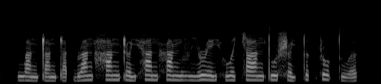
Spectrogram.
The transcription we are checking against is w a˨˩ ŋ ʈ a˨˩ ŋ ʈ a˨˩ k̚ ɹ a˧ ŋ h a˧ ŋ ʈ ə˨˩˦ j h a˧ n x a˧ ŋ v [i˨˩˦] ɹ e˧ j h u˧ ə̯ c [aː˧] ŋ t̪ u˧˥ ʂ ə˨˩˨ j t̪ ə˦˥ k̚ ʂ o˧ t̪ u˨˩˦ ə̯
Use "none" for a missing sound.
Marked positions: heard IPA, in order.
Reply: i˨˩˦, aː˧

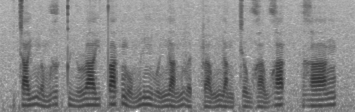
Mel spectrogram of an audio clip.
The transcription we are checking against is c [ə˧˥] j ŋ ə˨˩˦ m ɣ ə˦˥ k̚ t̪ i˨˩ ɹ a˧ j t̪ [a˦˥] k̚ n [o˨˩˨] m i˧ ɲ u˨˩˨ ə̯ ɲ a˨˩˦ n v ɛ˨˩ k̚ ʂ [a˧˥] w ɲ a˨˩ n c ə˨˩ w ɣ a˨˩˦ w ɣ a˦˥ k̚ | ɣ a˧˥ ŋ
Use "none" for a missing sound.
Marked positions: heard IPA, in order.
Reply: a˧˥, a˦˥, o˨˩˨, a˨˩˦

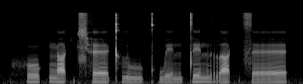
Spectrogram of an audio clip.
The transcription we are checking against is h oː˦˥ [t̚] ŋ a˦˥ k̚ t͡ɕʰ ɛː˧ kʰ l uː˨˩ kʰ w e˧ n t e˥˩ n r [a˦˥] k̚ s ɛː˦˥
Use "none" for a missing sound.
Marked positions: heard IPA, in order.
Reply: k̚, a˦˥

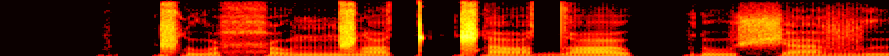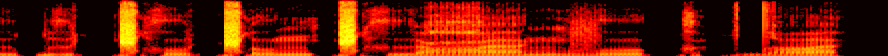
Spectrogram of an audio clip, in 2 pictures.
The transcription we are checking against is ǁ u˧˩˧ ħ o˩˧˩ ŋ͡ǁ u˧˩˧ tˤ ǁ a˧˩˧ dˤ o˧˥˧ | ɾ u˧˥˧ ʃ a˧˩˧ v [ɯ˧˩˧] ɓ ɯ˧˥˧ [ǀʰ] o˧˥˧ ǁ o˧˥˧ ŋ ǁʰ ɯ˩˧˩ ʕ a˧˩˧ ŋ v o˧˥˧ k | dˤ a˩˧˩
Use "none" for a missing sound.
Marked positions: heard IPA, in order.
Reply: ɯ˧˩˧, ǁʰ

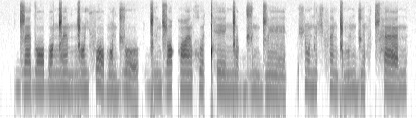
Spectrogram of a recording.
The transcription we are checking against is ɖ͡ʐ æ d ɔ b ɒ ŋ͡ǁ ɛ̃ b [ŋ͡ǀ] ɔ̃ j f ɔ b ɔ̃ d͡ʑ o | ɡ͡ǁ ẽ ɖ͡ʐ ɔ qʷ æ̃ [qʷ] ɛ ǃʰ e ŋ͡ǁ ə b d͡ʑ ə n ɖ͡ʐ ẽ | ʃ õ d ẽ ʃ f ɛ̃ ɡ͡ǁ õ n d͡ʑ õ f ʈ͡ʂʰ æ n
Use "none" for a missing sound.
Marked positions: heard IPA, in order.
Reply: ŋ͡ǁ, χʷ

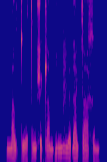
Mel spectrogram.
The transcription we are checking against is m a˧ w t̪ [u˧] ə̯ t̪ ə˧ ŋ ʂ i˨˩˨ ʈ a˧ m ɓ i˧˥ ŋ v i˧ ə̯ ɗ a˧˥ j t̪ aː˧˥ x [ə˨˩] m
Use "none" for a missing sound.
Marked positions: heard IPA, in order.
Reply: u˨˩˨, ə˨˩

